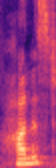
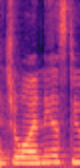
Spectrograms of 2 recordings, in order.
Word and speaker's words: honest: ऑनेस्ट, हानेस्ट नहीं बोलते, हम क्या कहते हैं, HONEST होना चाहिए हॉनेस्ट, लेकिन हम बोलते हैं ऑनेस्ट।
